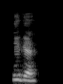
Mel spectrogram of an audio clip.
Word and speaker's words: hygge: And I know people have been a little bit obsessed with Denmark over the last few years because of the, is it hygge? I can never say it right. – Hygge.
